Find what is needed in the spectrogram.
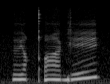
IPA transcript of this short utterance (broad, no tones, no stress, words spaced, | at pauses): ɘjqʼaɡe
